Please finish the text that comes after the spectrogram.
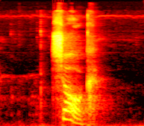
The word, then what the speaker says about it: chalk: And if you guys don't know what chalk is, let's check it out together. Chalk. Here you go. Yes. And look at the, listen to the pronunciation. Chalk. All right. Without the L.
